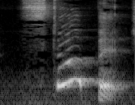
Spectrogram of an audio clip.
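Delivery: very high little squeak; squeaked protest. A narrator's reading. Starfish protesting at being tickled, squeaked. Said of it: "she squeaked".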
